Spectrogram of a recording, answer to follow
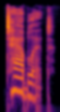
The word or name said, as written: tablet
